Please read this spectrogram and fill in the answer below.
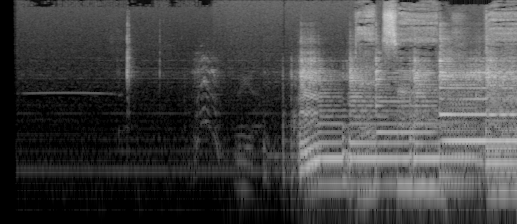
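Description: A faint steady hum and a single sharp click, then a loud guitar song with held chords comes in abruptly a little past halfway.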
